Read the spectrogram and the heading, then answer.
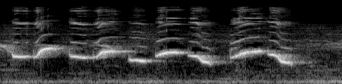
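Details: Laughingthrush whistled song meant to stir a silent bird into answering: rich looping whistles rising and falling in quick succession, about six phrases in three seconds, with faint running water underneath.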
